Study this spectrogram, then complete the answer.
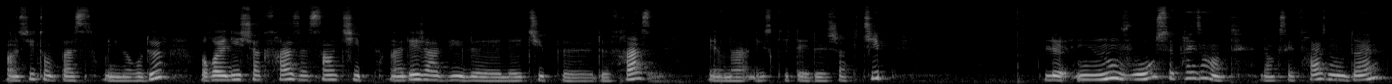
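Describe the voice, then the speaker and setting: A woman's voice: mid-range voice, dark tone, breathy edge. A woman French teacher correcting grammar exercises for pupils, patient, and repeating key phrases.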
